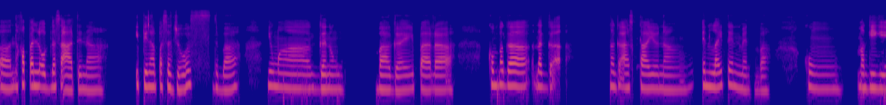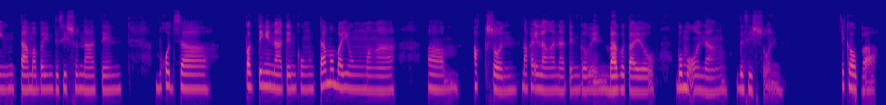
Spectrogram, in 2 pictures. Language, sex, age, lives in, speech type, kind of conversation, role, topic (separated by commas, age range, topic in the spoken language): Filipino, female, 30-34, United States, conversation, unstructured, none, Paano mo pinipili kung kailan ka dapat sumuko at kung kailan ka dapat magpatuloy?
